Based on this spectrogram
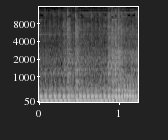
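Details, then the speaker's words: Lexmoto Street 125 single-cylinder bike, bought as a non-runner, started after charging the battery, no choke: even steady beat with no misses, knocks or hunting; idling smoothly, revs fine. "yeah it's all working fine idle sounds lovely idling beautifully revs"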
